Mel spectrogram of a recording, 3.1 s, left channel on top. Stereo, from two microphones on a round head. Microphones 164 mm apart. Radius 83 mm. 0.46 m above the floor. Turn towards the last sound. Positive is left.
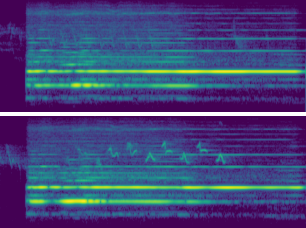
turn(degrees=50)  # may be behind; listen again after turning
